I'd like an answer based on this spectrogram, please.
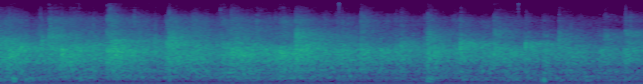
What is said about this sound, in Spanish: Así que le damos un aplauso de bienvenida, ¿le parece?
